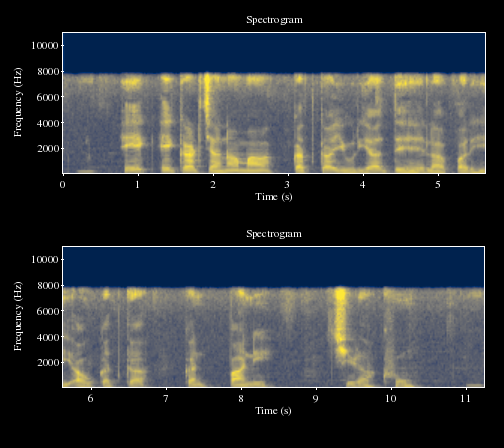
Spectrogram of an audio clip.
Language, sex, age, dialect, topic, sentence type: Chhattisgarhi, male, 41-45, Central, agriculture, question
